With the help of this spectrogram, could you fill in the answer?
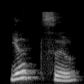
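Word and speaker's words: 四つ: Jangan lupa di sini setelah yo ada tsu kecil ya, Yotsu, 4 buah.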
